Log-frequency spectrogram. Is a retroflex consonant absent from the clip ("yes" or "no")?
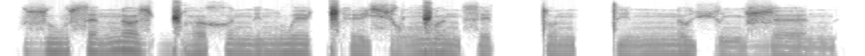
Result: yes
